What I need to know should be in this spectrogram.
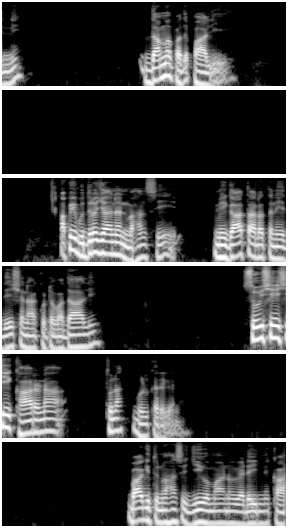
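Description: A man speaks calmly and slowly, with long pauses.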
